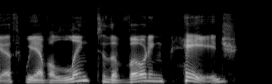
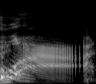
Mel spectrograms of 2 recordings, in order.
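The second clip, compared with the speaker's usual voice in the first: gung-ho soldier grunt, lightly done; Al Pacino hooah; 2 semitones lower than usual. Retold or imitated. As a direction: bark it like a proud army colonel. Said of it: "That's an Al Pacino thing".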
